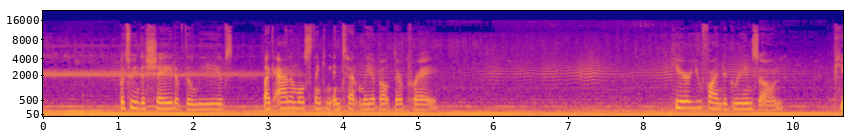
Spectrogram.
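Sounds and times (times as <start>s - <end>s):
swarm of large blood-sucking insects buzzing over a marsh in summer heat: 0.0s - 10.6s
speech: 1.0s - 5.4s, 8.4s - 10.0s.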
